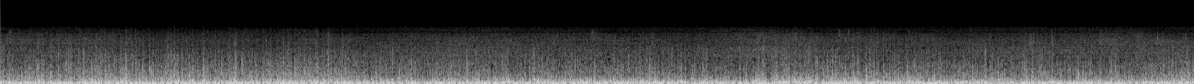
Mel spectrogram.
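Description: Steady wind rumble on the microphone of a camera riding on a moving motorcycle, heaviest in the low end, with no distinct engine note standing out.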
